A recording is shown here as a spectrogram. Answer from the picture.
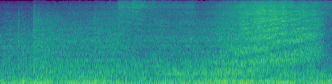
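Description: Can-Am side-by-side off-road vehicle accelerating past, its engine note rising and a loud rush of noise peaking near the end, over background music.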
